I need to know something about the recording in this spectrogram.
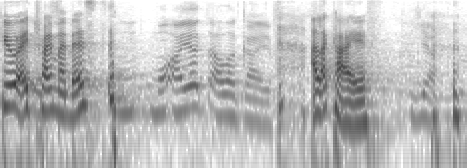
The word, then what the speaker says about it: Muaed Alakaev: is yours thank you dear you actually have pronounced my name better than most of the people thank you I try my best muayad alak alakay yeah correct okay so the presentation hold the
